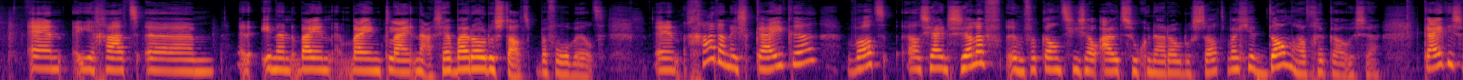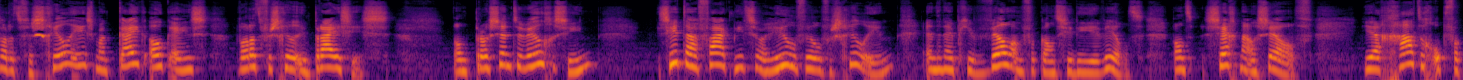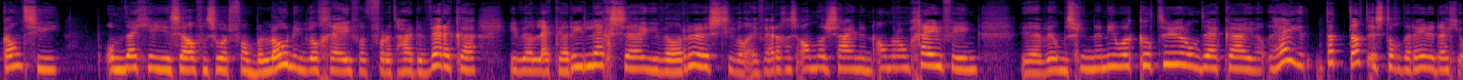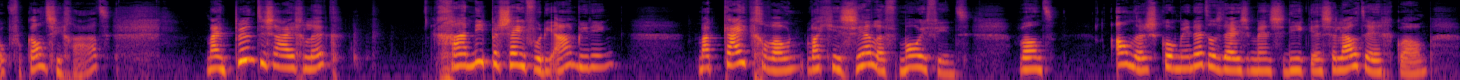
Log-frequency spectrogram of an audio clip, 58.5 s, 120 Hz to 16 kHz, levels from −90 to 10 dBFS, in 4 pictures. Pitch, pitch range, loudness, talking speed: 240 Hz, 220-270 Hz, -21 LUFS, 170 wpm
